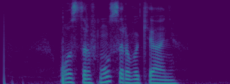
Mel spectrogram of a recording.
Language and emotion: Russian, neutral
